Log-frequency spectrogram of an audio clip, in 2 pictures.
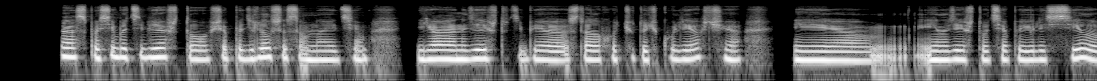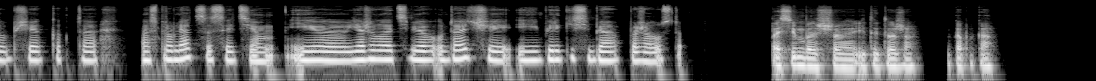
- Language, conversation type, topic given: Russian, advice, Как мне справиться с творческим беспорядком и прокрастинацией?
- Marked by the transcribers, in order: tapping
